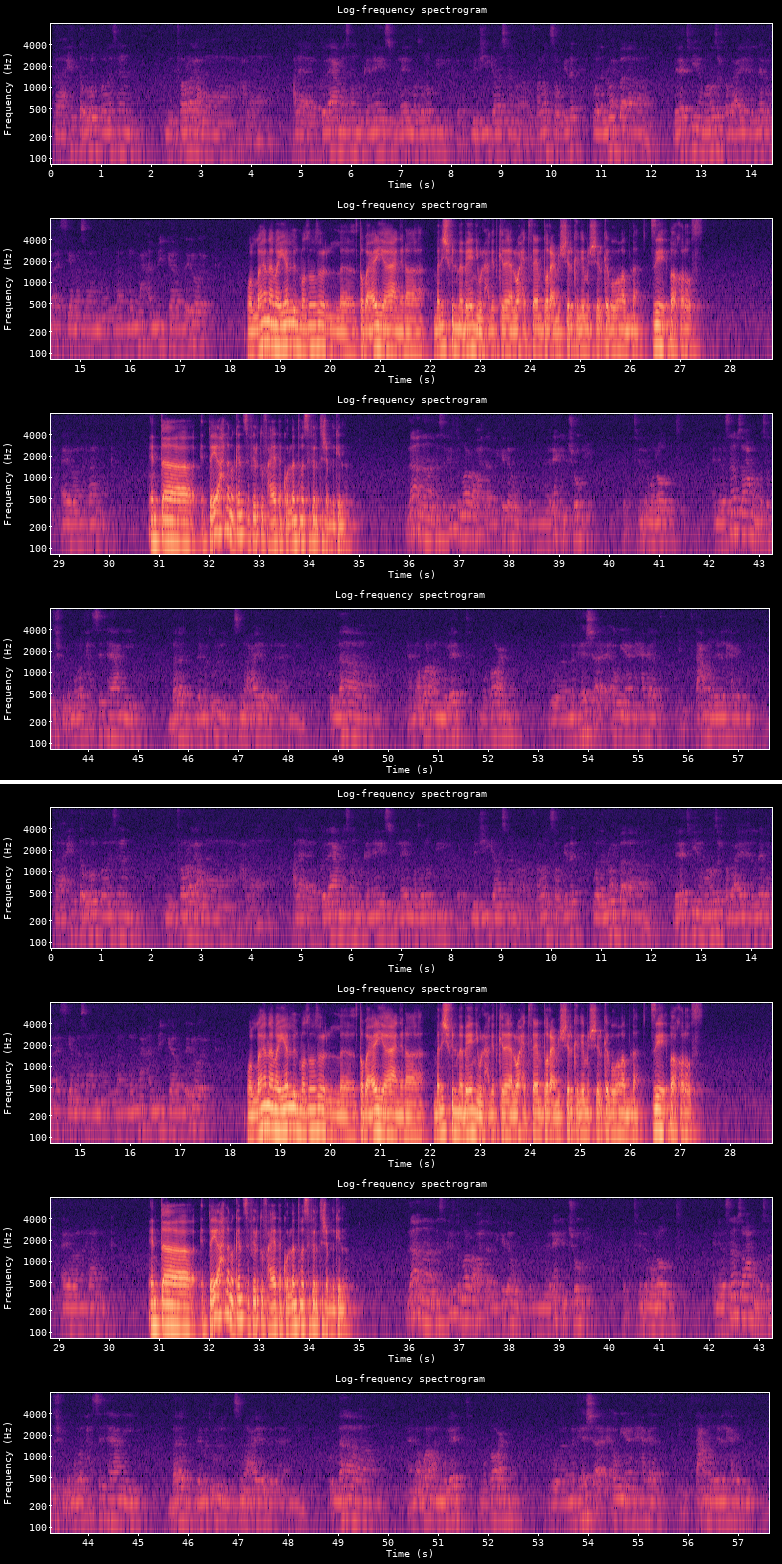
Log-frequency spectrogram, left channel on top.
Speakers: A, on the left (about 80°); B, on the right (about 55°).
A: حتة اوروبا مثلا نتفرج على على على قلاع مثلا وكنايس واللي هي المزارات دي اللي في في بلجيكا مثلا و- وفرنسا وكده ولا نروح بقى بلاد فيها مناظر طبيعية خلابة في آسيا مثلا ولا ولا نروح أمريكا ولا إيه رأيك؟
B: والله انا ميال للمناظر ال- الطبيعيه يعني انا ماليش في المباني والحاجات كده يعني الواحد فاهم طالع من الشركه جاي من الشركه جوه مبنى زهق بقى خلاص
A: أيوه أنا فاهمك طب
B: انت انت ايه احلى مكان سافرته في حياتك ولا انت ما سافرتش قبل كده
A: لا أنا أنا سافرت مرة واحدة قبل كده وكان رحلة شغل كانت في الإمارات يعني بس انا بصراحة ما اتبسطتش في الامارات حسيتها يعني بلد زي ما تقول صناعية كده يعني كلها يعني عبارة عن مولات ومطاعم وما فيهاش قوي يعني حاجة تت- يعني تتعمل غير الحاجات دي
